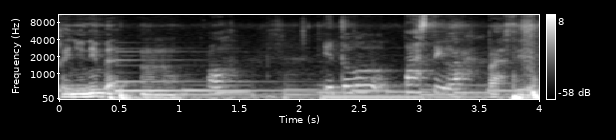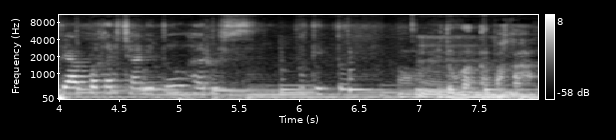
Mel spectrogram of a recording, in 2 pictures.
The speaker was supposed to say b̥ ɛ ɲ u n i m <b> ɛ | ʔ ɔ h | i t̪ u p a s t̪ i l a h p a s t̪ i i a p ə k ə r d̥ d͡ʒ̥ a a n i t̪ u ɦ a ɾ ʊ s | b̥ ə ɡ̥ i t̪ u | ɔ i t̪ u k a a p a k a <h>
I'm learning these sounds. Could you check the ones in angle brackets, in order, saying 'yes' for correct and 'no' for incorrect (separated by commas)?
yes, yes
